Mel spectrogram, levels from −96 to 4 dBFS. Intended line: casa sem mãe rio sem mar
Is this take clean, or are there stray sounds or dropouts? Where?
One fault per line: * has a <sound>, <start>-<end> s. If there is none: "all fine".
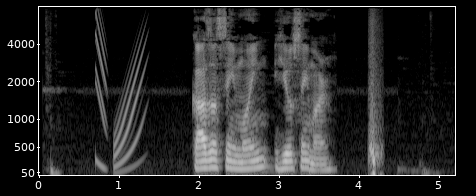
* has a chirp, 0.7-1.4 s
* has a whoosh, 4.1-4.3 s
